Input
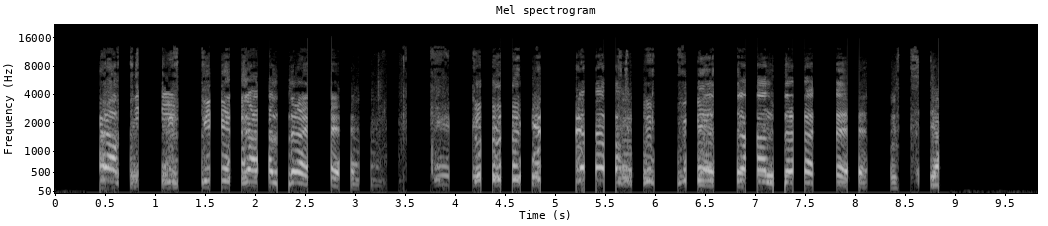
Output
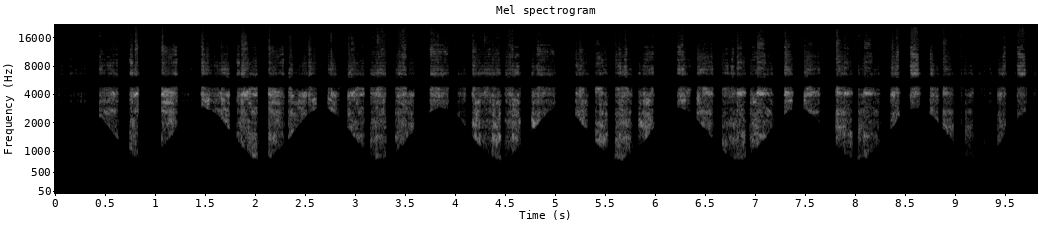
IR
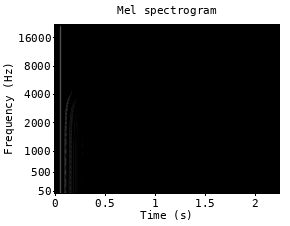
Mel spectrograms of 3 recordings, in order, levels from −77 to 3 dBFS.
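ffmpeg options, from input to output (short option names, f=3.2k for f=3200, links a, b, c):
-filter_complex "[0:a]aeval=exprs='val(0)+0.5*0.0158*sgn(val(0))':c=same,equalizer=f=830:t=o:w=0.72:g=-8.5,aecho=1:1:1.6:0.97,acrossover=split=280[a][b];[b]acompressor=threshold=-26dB:ratio=10[c];[a][c]amix=inputs=2:normalize=0,acrossover=split=5400[d][e];[d]aexciter=amount=9.1:drive=7.1:freq=4k[f];[f][e]amix=inputs=2:normalize=0,asoftclip=type=tanh:threshold=-20.5dB,asetrate=46722,aresample=44100,atempo=0.943874,asuperstop=centerf=5400:order=12:qfactor=2.8,aecho=1:1:1069:0.631,afftfilt=real='hypot(re,im)*cos(2*PI*random(0))':imag='hypot(re,im)*sin(2*PI*random(1))':win_size=512:overlap=0.75,afftfilt=real='re*gte(b*sr/1024,840*pow(2900/840,0.5+0.5*sin(2*PI*0.84*pts/sr)))':imag='im*gte(b*sr/1024,840*pow(2900/840,0.5+0.5*sin(2*PI*0.84*pts/sr)))':win_size=1024:overlap=0.75"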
